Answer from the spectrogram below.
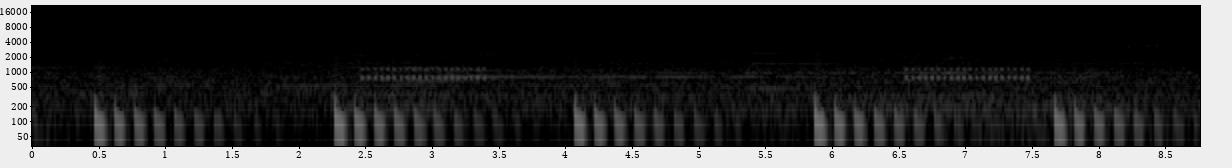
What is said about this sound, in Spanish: Su móvil comienza a sonar.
